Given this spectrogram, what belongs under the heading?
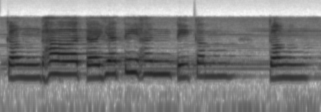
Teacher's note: ಅನುಸ್ವಾರದ ಉಚ್ಚಾರಣೆ ಕ ವರ್ಗದ ಅನುನಾಸಿಕ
